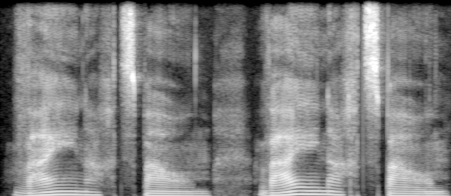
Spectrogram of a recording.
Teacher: Weihnachtsbaum, zwei Zwielaute, ein Ei und ein Au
